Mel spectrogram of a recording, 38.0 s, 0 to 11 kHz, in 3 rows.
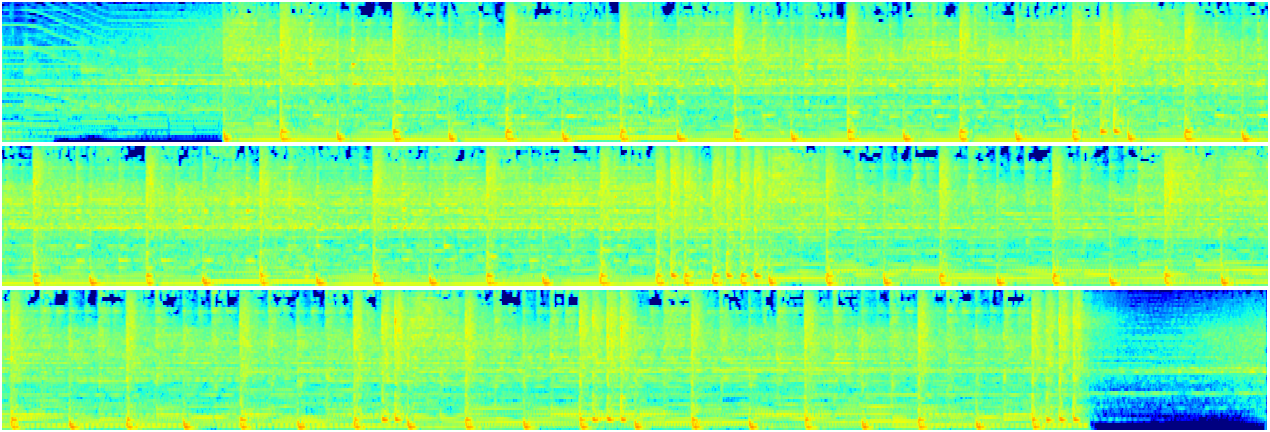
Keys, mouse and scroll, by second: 1.7 Return, 1.8 [, 3.1 click, 12.9 Return, 15.2 ctrl+o, 16.3 click, 18.1-18.8 typing, 22.5 right click, 23.1 click, 23.9 ctrl+t, 24.9 alt+click, 26.0 click, 29.3 click, 30.6 KP_Enter, 32.0 click.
